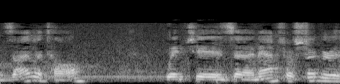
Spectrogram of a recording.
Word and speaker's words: xylitol: It's spelled with an X. Xylitol.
